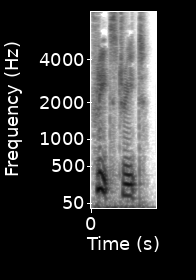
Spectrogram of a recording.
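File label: "fleet street", British English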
